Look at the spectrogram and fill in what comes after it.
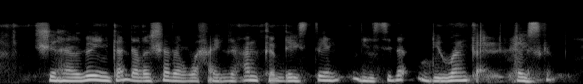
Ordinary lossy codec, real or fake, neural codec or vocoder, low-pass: none; fake; codec, 16 kHz, 1 kbps, FreqCodec, larger model; 7.2 kHz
